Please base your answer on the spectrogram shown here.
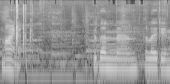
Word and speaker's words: Minack: uh the minich theatre i've changed my pronunciation of it a few times i started by saying minik then i decided that it was wrong because i heard someone else say it my nick but then the lady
